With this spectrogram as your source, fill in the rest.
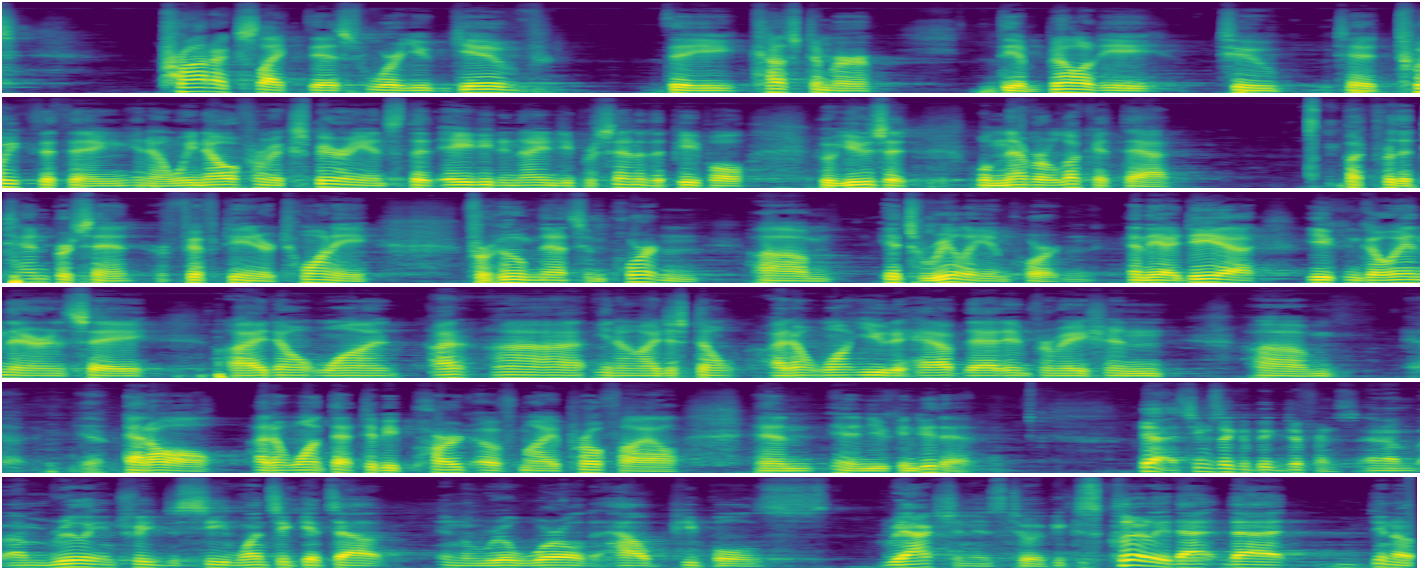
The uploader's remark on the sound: Recorded in front of a live audience at Microsoft’s Build developer conference in San Francisco.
